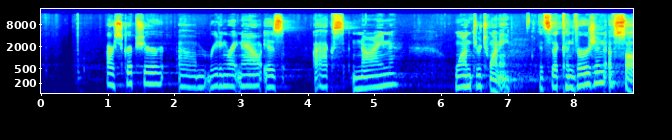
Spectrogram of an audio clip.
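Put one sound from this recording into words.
An elderly woman reads aloud calmly through a microphone.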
